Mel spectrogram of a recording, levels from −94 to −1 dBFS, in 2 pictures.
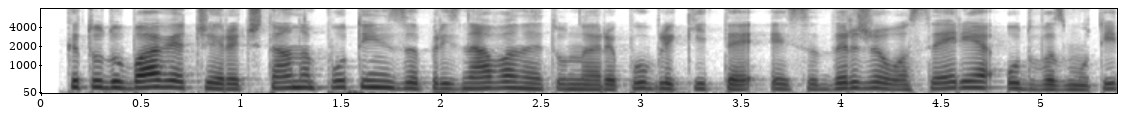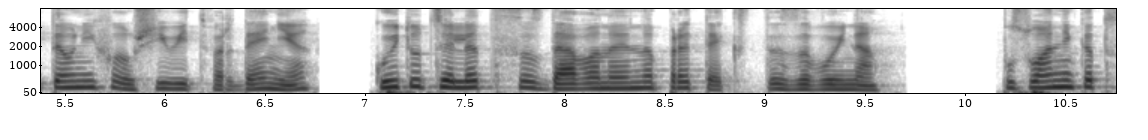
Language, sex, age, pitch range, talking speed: Bulgarian, female, 20-39, 170-215 Hz, 140 wpm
